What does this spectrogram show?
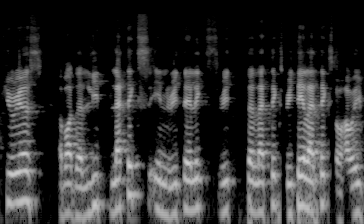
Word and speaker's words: Retailetics: But we played around with the spelling, because if we had used Lytics, a lot of people would have pronounced it as Retailitics, right? And we didn't think that was good.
